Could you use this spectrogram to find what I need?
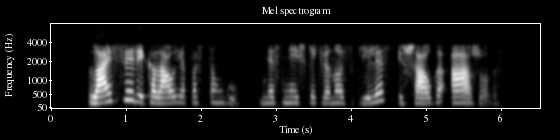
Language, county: Lithuanian, Vilnius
